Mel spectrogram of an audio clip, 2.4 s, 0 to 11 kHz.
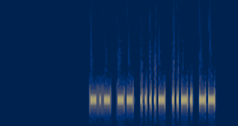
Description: Morse code, heard as a keyed tone, about 53 wpm, 700 Hz. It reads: KM4FM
